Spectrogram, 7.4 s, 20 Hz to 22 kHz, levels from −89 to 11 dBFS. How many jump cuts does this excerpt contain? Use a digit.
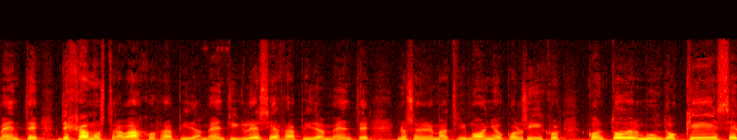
3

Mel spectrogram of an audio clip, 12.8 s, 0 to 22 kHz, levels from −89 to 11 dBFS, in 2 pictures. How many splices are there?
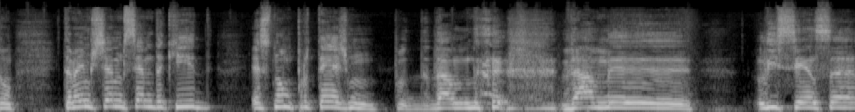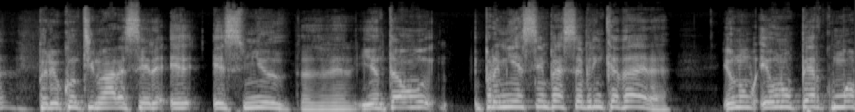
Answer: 0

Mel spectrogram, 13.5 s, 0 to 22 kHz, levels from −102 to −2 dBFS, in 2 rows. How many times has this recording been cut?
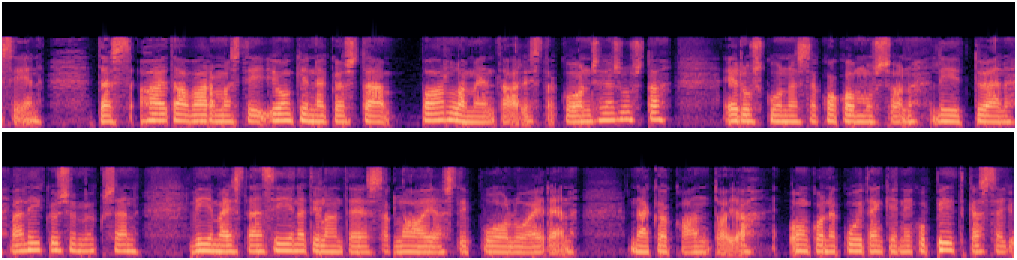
6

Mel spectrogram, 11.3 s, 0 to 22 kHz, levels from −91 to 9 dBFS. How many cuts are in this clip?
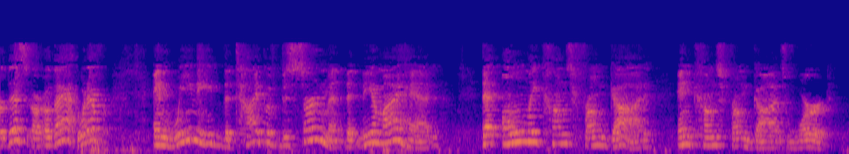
1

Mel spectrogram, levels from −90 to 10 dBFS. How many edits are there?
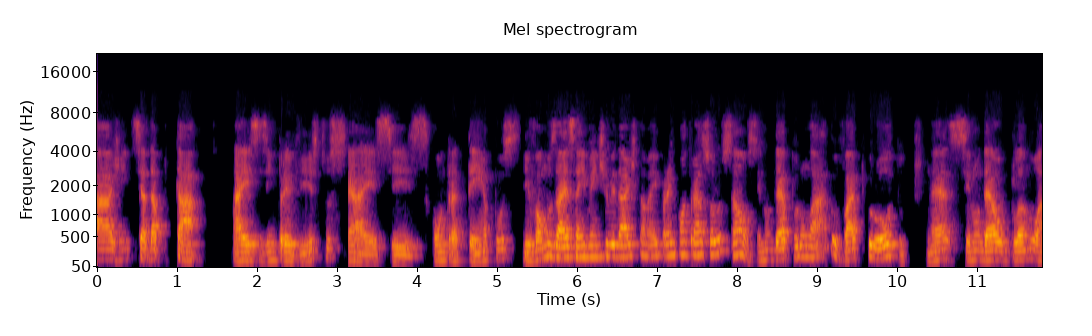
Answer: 2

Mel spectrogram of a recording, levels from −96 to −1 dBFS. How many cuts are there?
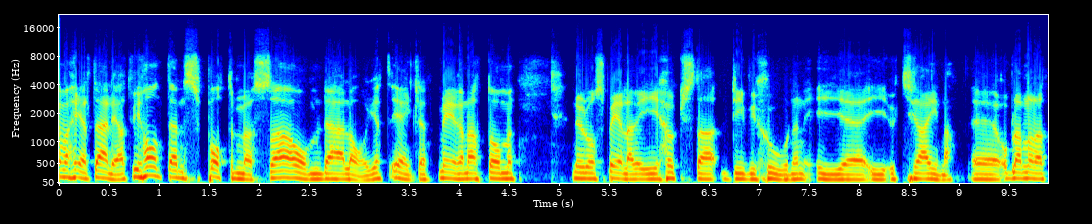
0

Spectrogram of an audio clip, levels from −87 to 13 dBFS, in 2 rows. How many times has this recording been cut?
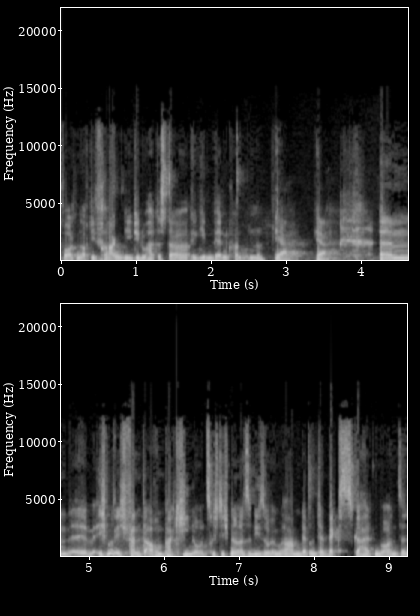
5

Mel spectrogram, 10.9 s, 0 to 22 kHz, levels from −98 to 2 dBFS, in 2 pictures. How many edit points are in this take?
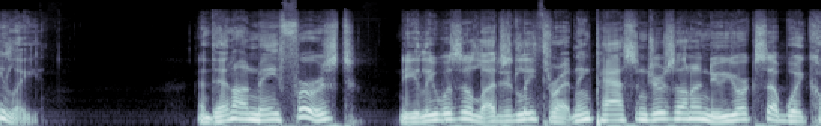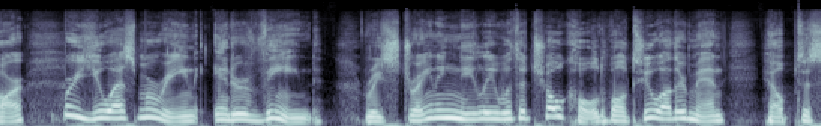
2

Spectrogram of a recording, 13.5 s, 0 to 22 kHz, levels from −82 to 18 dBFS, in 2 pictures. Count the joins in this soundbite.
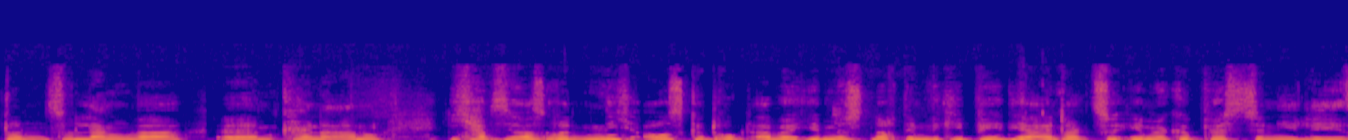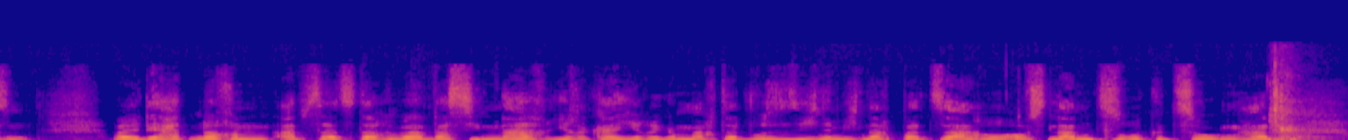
2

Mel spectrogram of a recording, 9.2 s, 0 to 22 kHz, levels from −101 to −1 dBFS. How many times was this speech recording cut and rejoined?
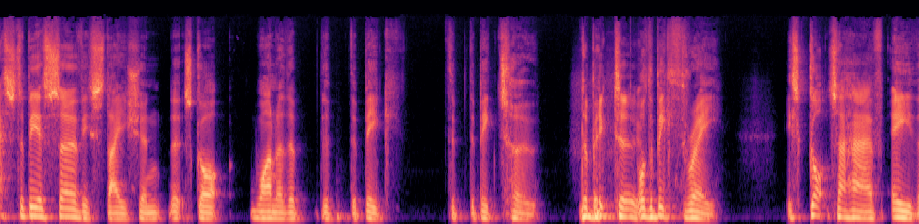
0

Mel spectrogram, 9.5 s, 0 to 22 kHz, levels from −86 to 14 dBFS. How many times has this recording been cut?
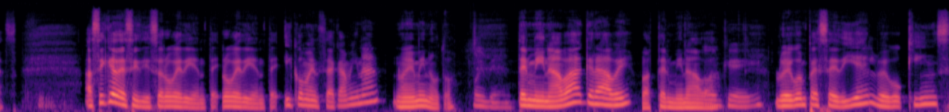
4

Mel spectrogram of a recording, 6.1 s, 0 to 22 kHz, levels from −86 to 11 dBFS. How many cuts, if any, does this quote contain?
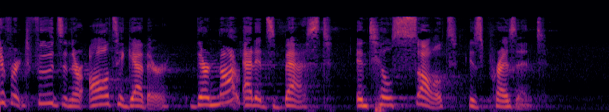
1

